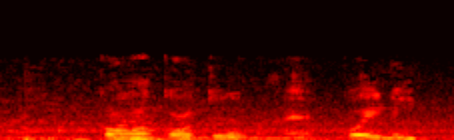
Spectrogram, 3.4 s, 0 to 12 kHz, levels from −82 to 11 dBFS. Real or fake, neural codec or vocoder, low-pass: real; none; 7.2 kHz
